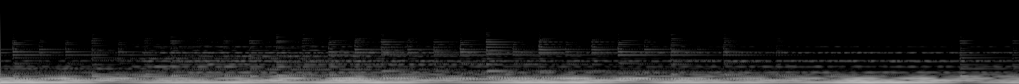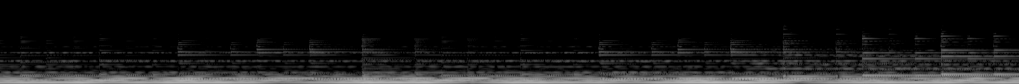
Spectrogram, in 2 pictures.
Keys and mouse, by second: 1.7-2.7 drag, 3.3 click, 5.0 click, 6.0 click, 6.7 click, 7.2 click, 7.5 click, 7.9 click, 8.9 f, 9.3 click, 9.8 click, 10.3 click, 10.7 click, 11.5-12.5 drag, 13.3 click, 14.2 click, 15.3 click, 16.0 typing, 16.4 click, 17.5 click, 18.4-19.2 typing, 19.1 click, 20.0 click.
